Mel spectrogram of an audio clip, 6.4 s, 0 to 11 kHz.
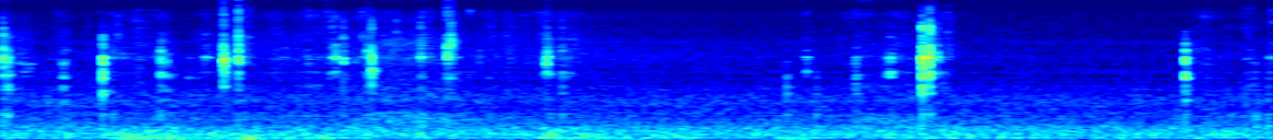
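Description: Fingertips and nails tap and click on the rim and bowl of a medium-sized, thin-walled, empty pink glass serving dish with a wavy, flower-like fluted rim, held in both hands. The result is scattered, very short, bright glassy ticks centered around 2.7 kHz that die out almost instantly, over a low, steady background hiss.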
